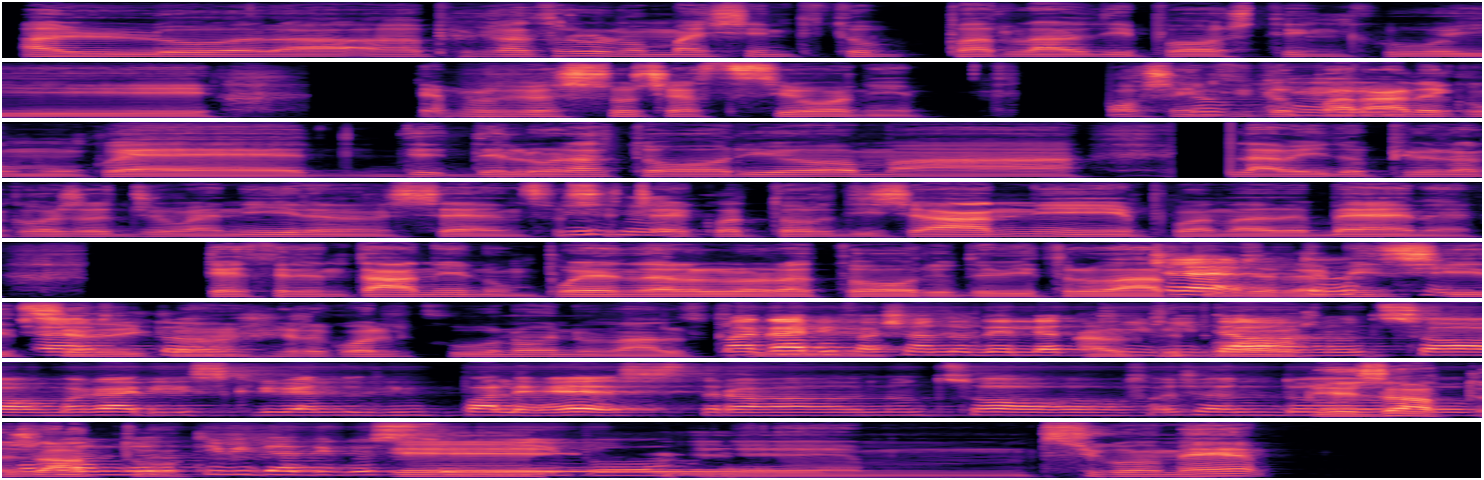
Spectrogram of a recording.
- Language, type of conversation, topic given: Italian, podcast, Come aiutare qualcuno che si sente solo in città?
- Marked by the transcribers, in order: chuckle; other background noise; drawn out: "ehm"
